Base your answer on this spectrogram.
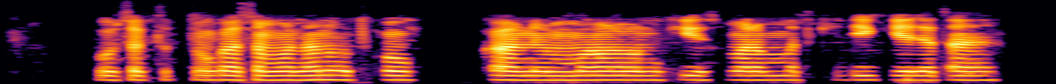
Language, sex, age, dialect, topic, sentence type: Hindi, male, 18-24, Awadhi Bundeli, agriculture, statement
